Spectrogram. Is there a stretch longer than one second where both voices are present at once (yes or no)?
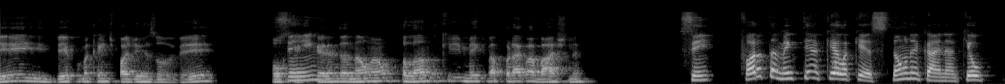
no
